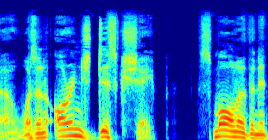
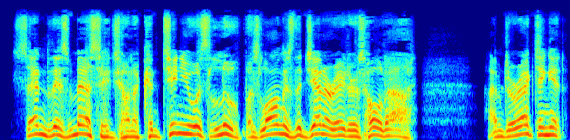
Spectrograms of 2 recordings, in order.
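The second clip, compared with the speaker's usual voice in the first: raised, urgent message voice; transmission voice; 5 semitones higher than usual. A narrator's reading. Sender instructing on a looped distress message, urgent and raised. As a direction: broadcast it across the stars, pitched up. Recorded transmission read in character.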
